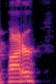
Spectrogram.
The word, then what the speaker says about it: Potter: My name is Jerry Potter. Yes, it rhymes with the boy wizard, and I'm the host of the show.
